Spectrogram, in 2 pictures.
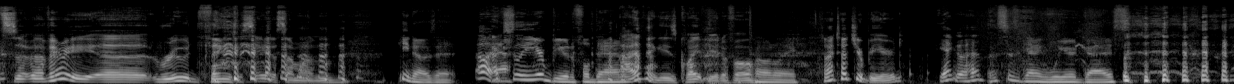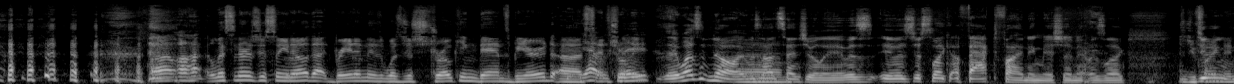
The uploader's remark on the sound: Recorded in the parking lot of the Pique Newsmagazine office in Function Junction (those car acoustics really come through in a pinch). Into our temporary mobile studio.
